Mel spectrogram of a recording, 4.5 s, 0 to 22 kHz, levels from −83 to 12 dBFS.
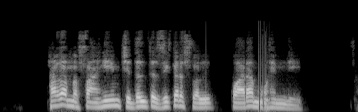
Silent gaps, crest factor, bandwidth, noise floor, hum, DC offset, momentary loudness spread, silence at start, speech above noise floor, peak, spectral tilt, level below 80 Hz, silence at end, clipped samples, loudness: none; 14 dB; 8.4 kHz; under -90 dBFS; none; under 0.1%; 6 LU; 0.6 s; over 76 dB; 0 dBFS; -8 dB/octave; -46 dBFS; 0.7 s; under 0.1%; -15 LUFS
